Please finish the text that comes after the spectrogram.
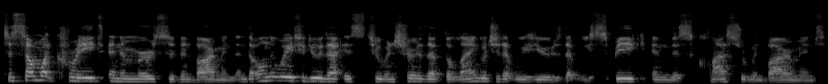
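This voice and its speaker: A man co-hosting a language-learning show as the teacher, explaining things in a measured, halting, semi-formal way. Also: mid-range voice, pushed and bright. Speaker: co-host and Turkish teacher.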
